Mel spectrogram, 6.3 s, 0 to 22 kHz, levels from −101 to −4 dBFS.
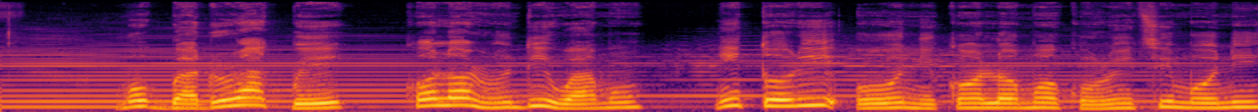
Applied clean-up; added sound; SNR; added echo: none; Bowed string instrument; 15 dB; none.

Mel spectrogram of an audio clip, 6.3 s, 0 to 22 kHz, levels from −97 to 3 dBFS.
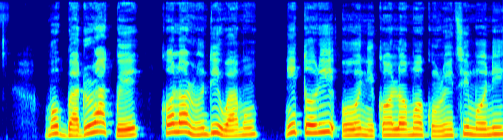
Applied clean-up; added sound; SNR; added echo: neural mask model Resemble Enhance denoiser.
